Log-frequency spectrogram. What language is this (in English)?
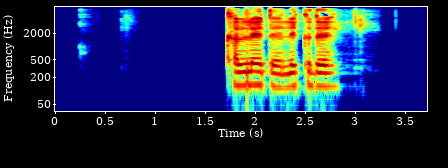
Saraiki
